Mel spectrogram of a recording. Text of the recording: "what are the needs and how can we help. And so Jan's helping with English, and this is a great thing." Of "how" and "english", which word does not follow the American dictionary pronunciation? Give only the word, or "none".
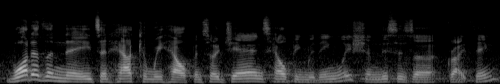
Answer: none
